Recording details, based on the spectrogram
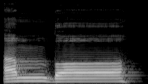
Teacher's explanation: اب میم ساکن کے بعد حرف با اور میم کے علاوہ حرف آ گئے تو یہاں پر غنہ نہیں ہوگا۔ امضا، میم ساکن کے بعد ضاد آ گئے تو یہاں پر بھی غنہ نہیں ہوگا، یہاں پر اظہار شفوی ہوگا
